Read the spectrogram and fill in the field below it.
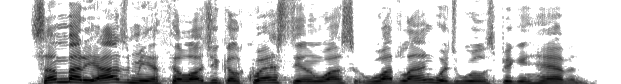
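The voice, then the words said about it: Non-native English accent. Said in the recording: “help me with the English. I want to apologize for my English ... my accent”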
